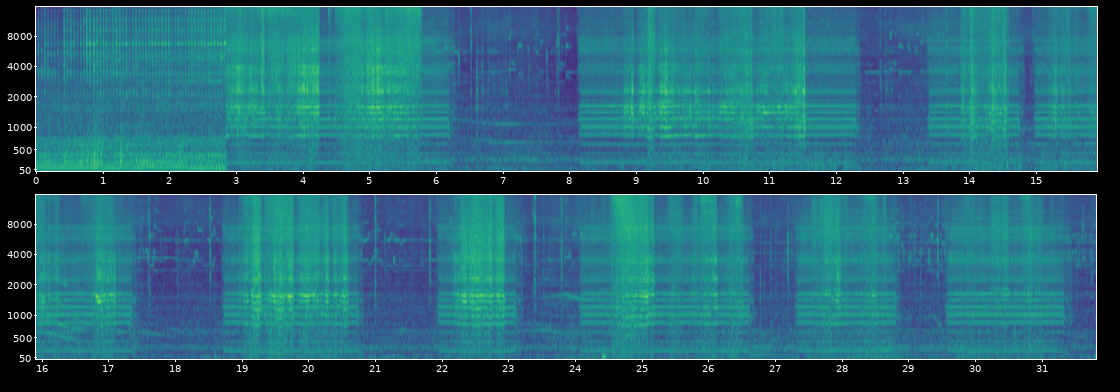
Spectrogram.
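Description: Wood lathe running with a turning tool cutting into the spinning sycamore box base, in repeated cuts of a second or two with short pauses between them, over a steady motor hum. The tool is cutting the lip on the base that the lid fits onto.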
